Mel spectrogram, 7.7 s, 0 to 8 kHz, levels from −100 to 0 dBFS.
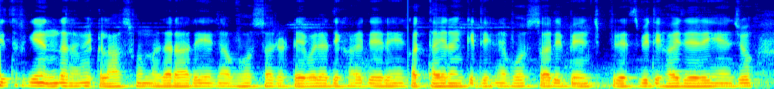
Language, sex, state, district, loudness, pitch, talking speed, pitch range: Hindi, male, Chhattisgarh, Korba, -28 LUFS, 100 Hz, 240 wpm, 100-105 Hz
